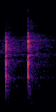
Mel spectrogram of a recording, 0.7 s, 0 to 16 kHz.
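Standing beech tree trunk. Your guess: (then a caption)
Solid. Two sharp taps of a stick on the trunk of a standing beech tree with hard, smooth bark, each a bright, short knock centered around 1.8 kHz that dies away almost instantly. The dry, tight sound shows the tree is solid, not hollow, which would ring like a drum or wooden barrel.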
